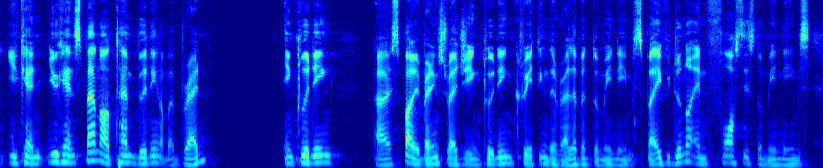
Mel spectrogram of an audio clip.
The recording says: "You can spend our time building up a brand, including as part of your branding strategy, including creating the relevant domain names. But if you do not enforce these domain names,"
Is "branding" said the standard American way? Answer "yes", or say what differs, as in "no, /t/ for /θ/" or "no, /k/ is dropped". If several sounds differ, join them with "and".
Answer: no, /ɹ/ is dropped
